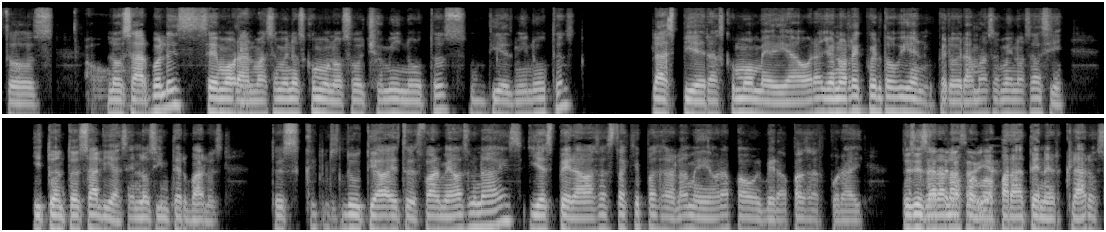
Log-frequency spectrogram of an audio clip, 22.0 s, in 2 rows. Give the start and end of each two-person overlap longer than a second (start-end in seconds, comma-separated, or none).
20.1-21.3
